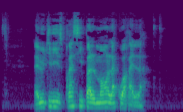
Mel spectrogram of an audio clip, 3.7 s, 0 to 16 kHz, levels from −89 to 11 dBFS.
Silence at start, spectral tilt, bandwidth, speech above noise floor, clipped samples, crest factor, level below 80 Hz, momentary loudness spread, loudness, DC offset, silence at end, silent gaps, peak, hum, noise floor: 0.7 s; -4 dB/octave; 11.5 kHz; 47 dB; under 0.1%; 18 dB; -62 dBFS; 9 LU; -23 LUFS; under 0.1%; 0.8 s; none; -6 dBFS; none; -70 dBFS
